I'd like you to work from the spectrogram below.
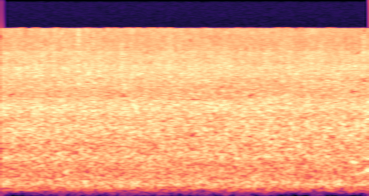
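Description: Strong countryside stream rushing steadily, a dense broadband roar of flowing water holding constant and loud throughout with no voices.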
